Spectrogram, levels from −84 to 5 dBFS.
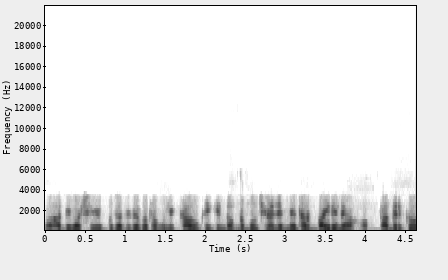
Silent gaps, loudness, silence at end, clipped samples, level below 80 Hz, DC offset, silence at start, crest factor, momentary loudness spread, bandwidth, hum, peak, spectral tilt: none; -21 LUFS; 0 s; under 0.1%; -56 dBFS; under 0.1%; 0 s; 18 dB; 7 LU; 3.6 kHz; none; -2 dBFS; -9 dB/octave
